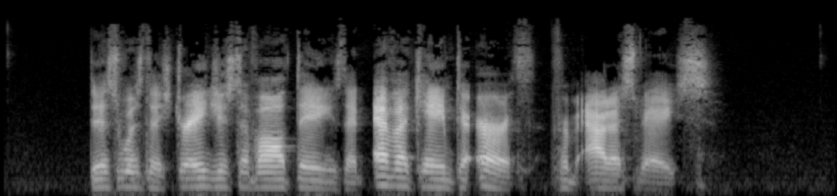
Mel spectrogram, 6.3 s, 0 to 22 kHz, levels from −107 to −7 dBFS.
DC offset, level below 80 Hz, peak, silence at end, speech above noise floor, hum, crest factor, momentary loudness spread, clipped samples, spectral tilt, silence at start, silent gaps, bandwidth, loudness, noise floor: under 0.1%; -84 dBFS; -4 dBFS; 1 s; 54 dB; none; 28 dB; 13 LU; under 0.1%; 0 dB/octave; 0.7 s; none; 15 kHz; -29 LUFS; -85 dBFS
